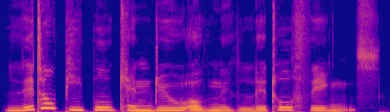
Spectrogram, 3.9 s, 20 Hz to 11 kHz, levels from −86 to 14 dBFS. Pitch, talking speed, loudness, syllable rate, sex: 235 Hz, 105 wpm, -15 LUFS, 3.1 syllables/s, female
